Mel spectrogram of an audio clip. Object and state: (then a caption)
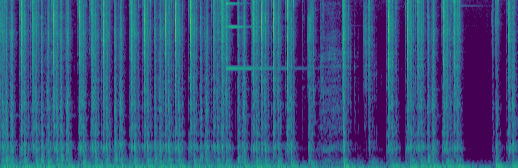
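Metal manual typewriter. Fingertips type on a metal manual Remington Super Riter typewriter with paper in the carriage, producing a rapid run of sharp, bright key clacks over a heavy low thump. The strikes come in quick bursts with brief pauses, and a faint high ringing tone briefly threads through the middle of the typing.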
